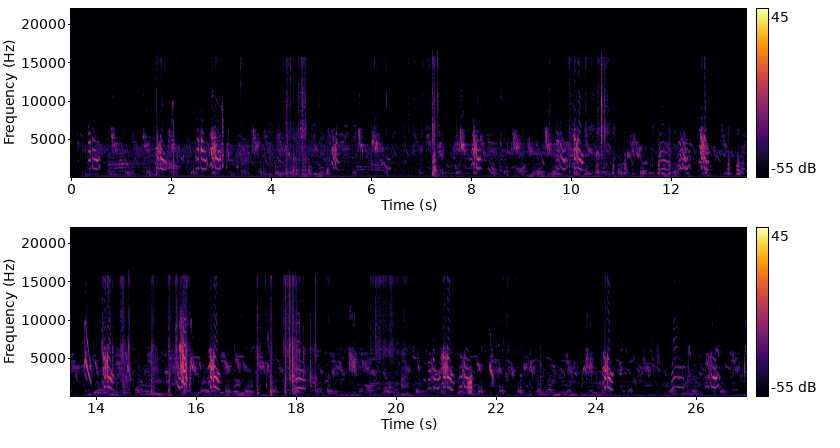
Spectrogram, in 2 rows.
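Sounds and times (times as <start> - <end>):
chicks chirping and peeping: 0.1 - 27.0.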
